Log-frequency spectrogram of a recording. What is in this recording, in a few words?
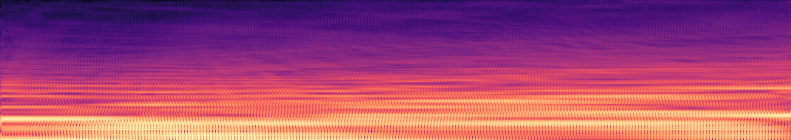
FM buzz saw; Synthetic's Serum Collection; Echo Sound Works Core Tables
